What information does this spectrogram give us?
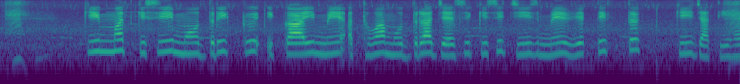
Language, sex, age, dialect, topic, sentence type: Hindi, female, 25-30, Garhwali, banking, statement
